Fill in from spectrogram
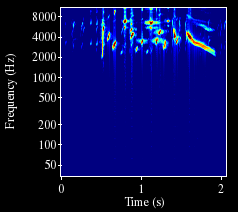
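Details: A pet goldfinch sings to teach its chicks: a quick, tinkling twitter of high chirps and trills ending in a drawn-out, slurred note that falls in pitch, with no other sounds.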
